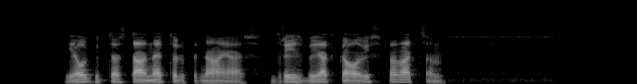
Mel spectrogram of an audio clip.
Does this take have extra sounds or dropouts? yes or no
no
